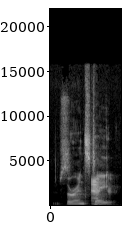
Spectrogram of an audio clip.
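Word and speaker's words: Larenz Tate: And so in the scene you have Lorraine, I don't know how to pronounce this Lorenz Tate.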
